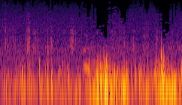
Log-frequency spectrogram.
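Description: Irregular footsteps and scuffs on a hard dirt ground, with a brief bit of voice about a second in.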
